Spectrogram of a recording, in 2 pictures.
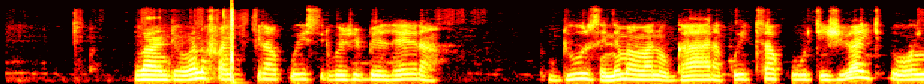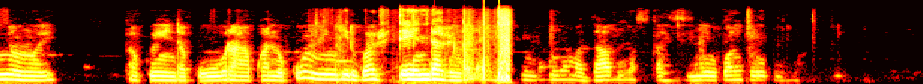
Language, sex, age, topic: Ndau, female, 25-35, health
